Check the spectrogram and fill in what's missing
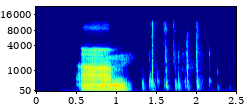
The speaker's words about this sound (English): As you can hear me typing.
